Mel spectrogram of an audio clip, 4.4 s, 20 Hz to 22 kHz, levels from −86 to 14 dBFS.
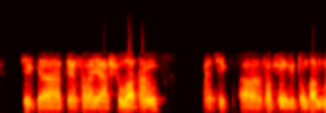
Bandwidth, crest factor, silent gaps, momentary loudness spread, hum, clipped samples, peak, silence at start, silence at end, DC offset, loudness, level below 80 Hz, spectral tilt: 6.2 kHz; 16 dB; none; 11 LU; none; under 0.1%; -6 dBFS; 0.3 s; 0 s; under 0.1%; -22 LUFS; -68 dBFS; -7 dB/octave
